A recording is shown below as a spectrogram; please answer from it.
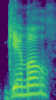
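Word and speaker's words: ג: So Gimel had two sounds with and without the dot, but now they are the same. Now it's g all the time.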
